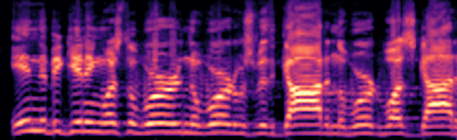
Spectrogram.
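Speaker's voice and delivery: loud, high proclamation of the verse; preaching scripture. Acted. Preacher proclaiming John's opening verse, loud and high. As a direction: declaim it like a pulpit crescendo.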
